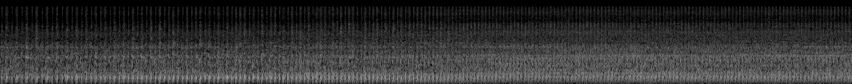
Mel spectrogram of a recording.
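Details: John Deere riding mower single-cylinder engine, carburetor primed, runs rough and uneven, about two to three beats a second, hunting as if starved, only running when partly choked; lean carburetor.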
